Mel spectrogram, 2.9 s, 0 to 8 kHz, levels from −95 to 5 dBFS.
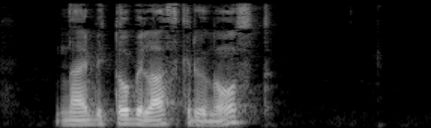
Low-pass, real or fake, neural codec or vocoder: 7.2 kHz; real; none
